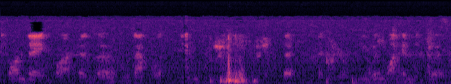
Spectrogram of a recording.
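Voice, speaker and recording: A man's voice: mid-range voice, fairly even intonation, moderate pace, warm tone, poor audio. A man making an unscripted technical remark from the audience, picked up faintly off mic. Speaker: audience member. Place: indoor conference room.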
